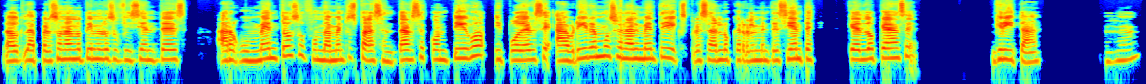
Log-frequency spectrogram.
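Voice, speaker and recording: Explaining exercises one step at a time, this podcast host keeps things conversational and warm, dropping fillers such as "ujú." Her fairly high voice has fairly even intonation and a moderate pace, and the sound is clean studio audio with no room sound.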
